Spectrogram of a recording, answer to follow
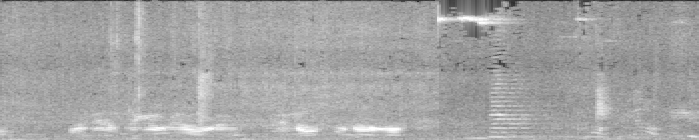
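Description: Passers-by talking close by on a busy city street, over traffic noise; a low vehicle rumble rises about three seconds in.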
